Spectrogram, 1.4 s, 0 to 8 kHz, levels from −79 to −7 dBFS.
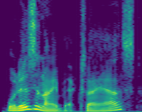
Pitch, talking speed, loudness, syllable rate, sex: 135 Hz, 250 wpm, -16 LUFS, 6.3 syllables/s, male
